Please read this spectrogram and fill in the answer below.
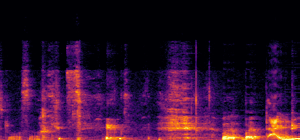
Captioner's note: laughing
